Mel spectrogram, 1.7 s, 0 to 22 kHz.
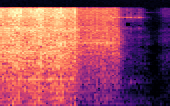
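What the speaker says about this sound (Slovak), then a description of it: "Razový úťahovák povolil bez problémov na móde 400 Nm." An impact wrench hammers loudly and steadily for under a second, loosening an M14 nut at a 400 Nm setting, then drops away with a softer tail before silence.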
